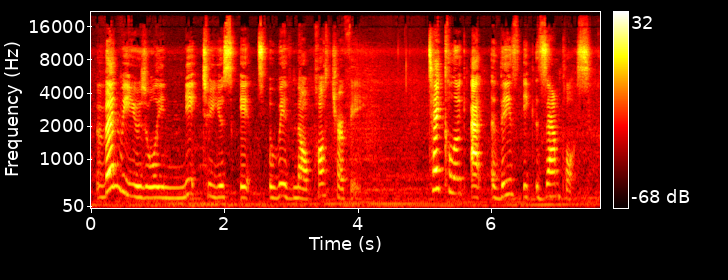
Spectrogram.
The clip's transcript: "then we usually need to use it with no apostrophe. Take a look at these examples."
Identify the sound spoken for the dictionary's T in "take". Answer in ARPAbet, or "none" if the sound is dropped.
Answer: T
